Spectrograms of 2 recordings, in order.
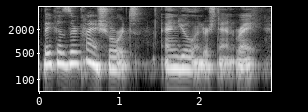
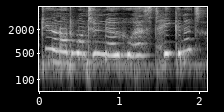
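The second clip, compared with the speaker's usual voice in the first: very high, soft-edged impatient plea; high, put-on impatient lady voice; impatient wife; 5 dB quieter than usual. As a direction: pitch it way up as a wife itching to tell. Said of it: "cried his wife impatiently".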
